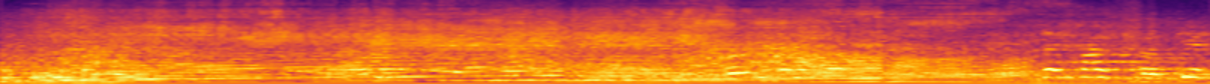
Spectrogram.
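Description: A rally car engine roars and revs loudly as the car approaches and passes.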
